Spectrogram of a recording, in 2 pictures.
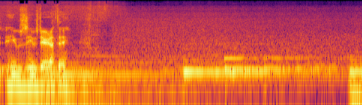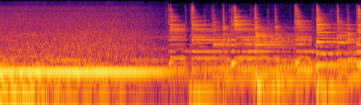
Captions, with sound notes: he was there that day. (water whooshing) (gentle music) (lighthearted music)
